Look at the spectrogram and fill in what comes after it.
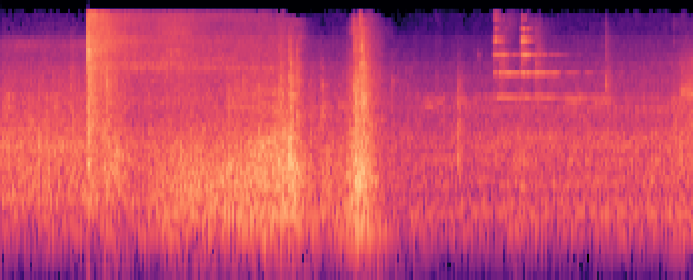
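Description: Inside a Kintetsu commuter train car as it pulls away from a station: steady car noise, a sharp knock about a second in, then a swelling rush with two short loud bursts around three seconds in. The car then settles to quieter running, with brief high squeaks near the end.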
